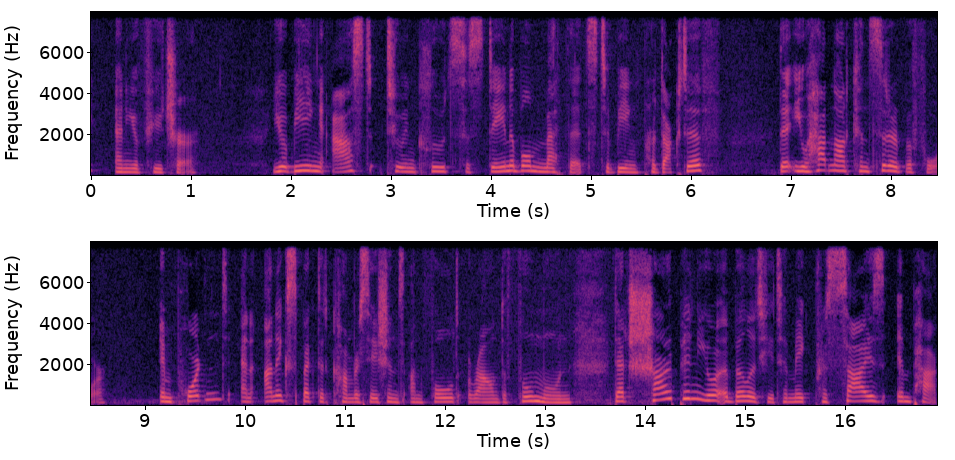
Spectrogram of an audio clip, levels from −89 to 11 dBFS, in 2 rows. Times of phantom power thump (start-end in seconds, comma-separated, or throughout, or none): 11.19-11.66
